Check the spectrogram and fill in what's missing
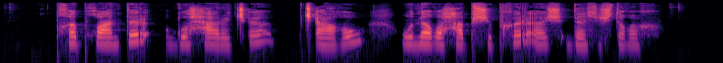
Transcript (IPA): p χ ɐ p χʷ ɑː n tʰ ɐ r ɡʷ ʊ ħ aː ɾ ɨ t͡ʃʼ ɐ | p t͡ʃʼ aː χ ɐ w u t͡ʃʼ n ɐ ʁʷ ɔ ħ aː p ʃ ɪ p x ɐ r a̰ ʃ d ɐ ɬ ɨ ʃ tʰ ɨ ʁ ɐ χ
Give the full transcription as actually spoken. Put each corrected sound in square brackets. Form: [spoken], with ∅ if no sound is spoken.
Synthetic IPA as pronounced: p χ ɐ p χʷ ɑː n tʰ ɐ r ɡʷ ʊ ħ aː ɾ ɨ t͡ʃʼ ɐ | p t͡ʃʼ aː [ʁ] ɐ w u [∅] n ɐ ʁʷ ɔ ħ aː p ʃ ɪ p x ɐ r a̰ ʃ d ɐ ɬ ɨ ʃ tʰ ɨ ʁ ɐ [x]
